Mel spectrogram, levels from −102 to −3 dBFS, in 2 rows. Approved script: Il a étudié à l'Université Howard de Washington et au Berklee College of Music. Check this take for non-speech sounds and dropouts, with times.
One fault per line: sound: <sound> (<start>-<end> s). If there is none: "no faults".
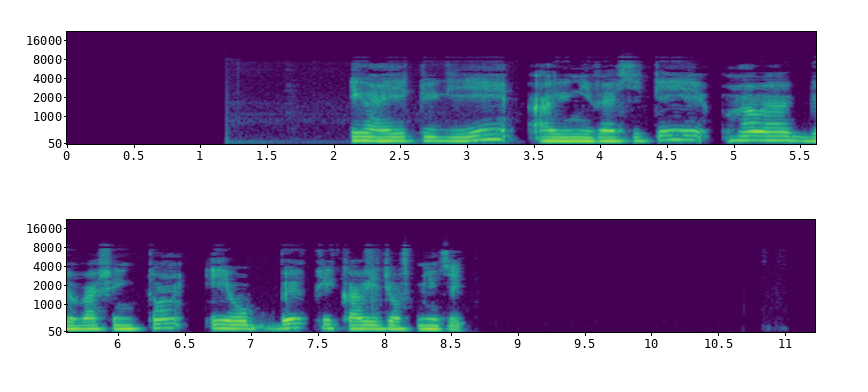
no faults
